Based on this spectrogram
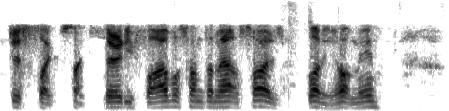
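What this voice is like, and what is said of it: Slight New Zealand accent. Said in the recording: “Is that a Kiwi accent? ... I just kind of adopt their accent when I work with them, eh? ... You got a little bit of a Kiwi accent.”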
